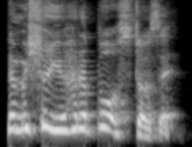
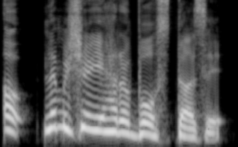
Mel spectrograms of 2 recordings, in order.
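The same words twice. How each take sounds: First: High cocky hero voice; Phoenix impression. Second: Raised cocky echo of the line; Phoenix impression. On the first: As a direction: brag like a swaggering agent. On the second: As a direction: swagger it back, pitched up. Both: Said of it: "That's Phoenix".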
